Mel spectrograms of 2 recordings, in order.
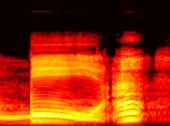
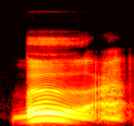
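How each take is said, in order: First: The first vowel is a clear i sound. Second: The first vowel falls between u and i. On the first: "bisa bi'a" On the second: "jadi antara antara bu'a dan bi'a itu ismam ya"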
